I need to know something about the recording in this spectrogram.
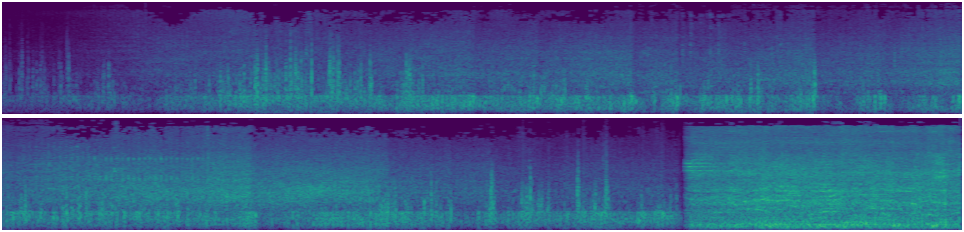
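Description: Wind rushing over the microphone, mixed with road and engine noise, while riding through city traffic in a small open vehicle. The noise builds over the first couple of seconds, then stops suddenly near the end, giving way to street chatter.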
